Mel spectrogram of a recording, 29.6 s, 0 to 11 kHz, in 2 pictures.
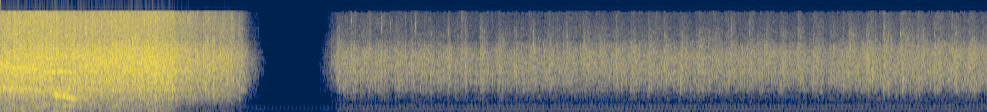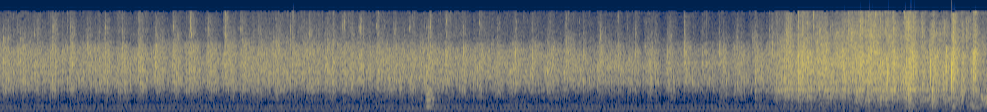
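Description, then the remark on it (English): Sustained audience applause for Radha Gopinath, dense and steady, continuing for well over twenty seconds after a brief pause, then swelling louder near the end. No one speaks over the clapping. “My prayer is I become 10 million times happier when everyone claps for Radha Gopinath than if you clap for me.”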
